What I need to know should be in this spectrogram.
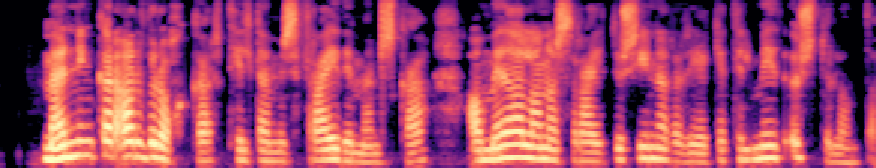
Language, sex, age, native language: Icelandic, female, 20-29, Icelandic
